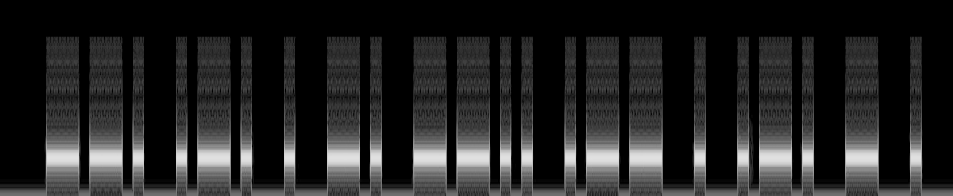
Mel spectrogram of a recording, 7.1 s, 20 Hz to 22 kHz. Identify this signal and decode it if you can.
Morse code, heard as a keyed tone, about 15 wpm, 800 Hz. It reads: GRENZWERTE
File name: morse mp3 / ALLEMAND texte clair 1 vitesse 14 mots minute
